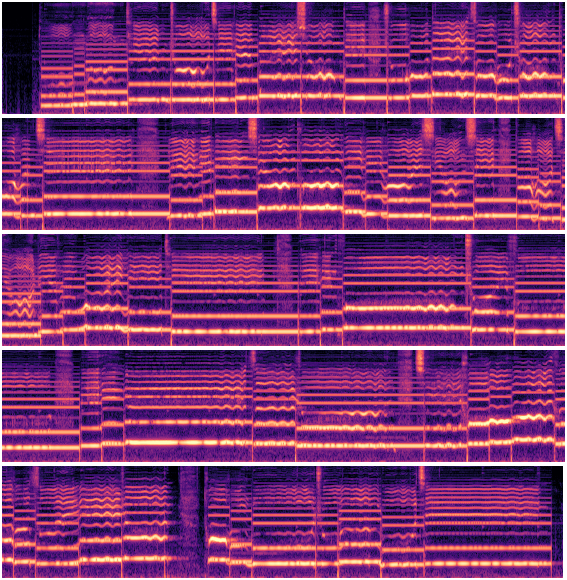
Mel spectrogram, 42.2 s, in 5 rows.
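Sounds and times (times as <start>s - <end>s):
solo singing: 0.5s - 42.1s.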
